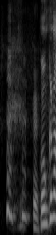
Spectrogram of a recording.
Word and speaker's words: Konkona: पर मुझे लगता है कंकना आपको जब अलग-अलग स्टेट के लोग मिलते हैं तो वो आपका नाम सही से प्रोनाउंस करते हैं आई एम श्यर अगर आपको कोई पंजाबी मिले वो हमेशा कंकना बोलेगा कंकना कोंकना क्यों साउथ में तो ककना भी बोले आई यू टू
